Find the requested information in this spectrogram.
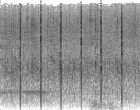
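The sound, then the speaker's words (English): Clapping at a church service welcoming first-time guests: seven sharp, evenly spaced claps in a steady rhythm, fairly faint, with no talking. “Can we give it up to all of our first-time guests?”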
